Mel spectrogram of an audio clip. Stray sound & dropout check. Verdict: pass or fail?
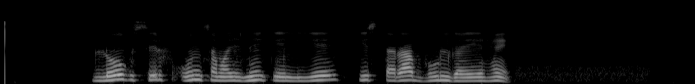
pass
